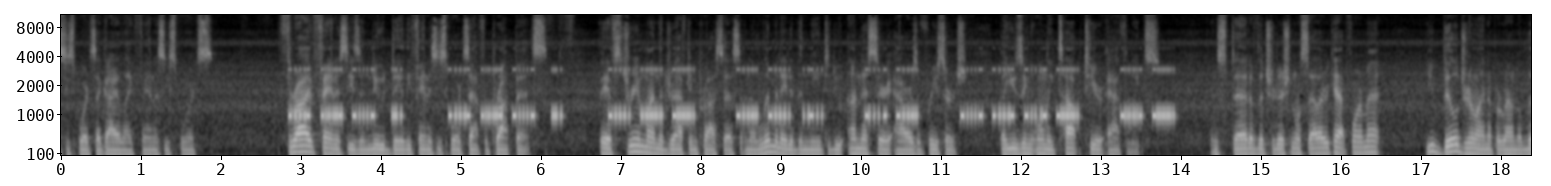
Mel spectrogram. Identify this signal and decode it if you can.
Hellschreiber (Feld-Hell, 122.5 baud), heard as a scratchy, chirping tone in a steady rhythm, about 980 Hz, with speech in English. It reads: AGN? AGN? PSE RPT UR NAME DE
